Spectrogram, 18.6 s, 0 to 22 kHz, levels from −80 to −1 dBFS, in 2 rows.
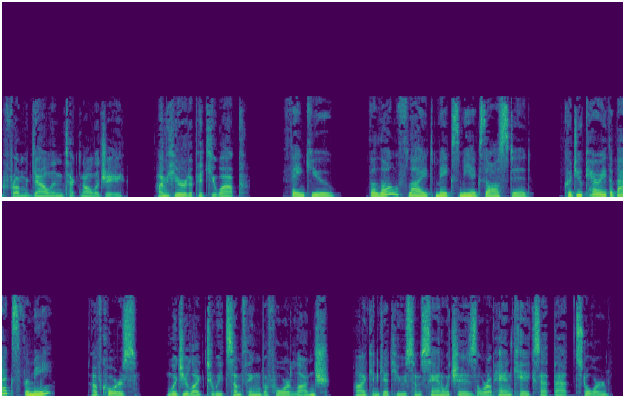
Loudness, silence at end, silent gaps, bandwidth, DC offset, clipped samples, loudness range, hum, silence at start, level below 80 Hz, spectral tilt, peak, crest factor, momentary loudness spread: -22 LUFS; 0.2 s; 1.92-2.27 s, 3.74-4.19 s, 5.11-5.45 s, 7.99-8.34 s, 10.13-10.59 s, 11.40-11.77 s, 14.26-14.57 s; 12 kHz; under 0.1%; under 0.1%; 3 LU; none; 0 s; -46 dBFS; -4.5 dB/octave; -8 dBFS; 14 dB; 8 LU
